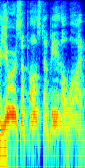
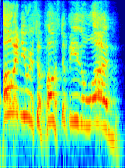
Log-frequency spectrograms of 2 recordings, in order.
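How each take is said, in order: First: Low, soft, much quieter movie-villain line; a hushed, heavy Vader-style delivery; Darth Vader impression. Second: High, shouted movie-villain lament; mock dramatic Jones. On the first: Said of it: "Darth Vader and Luke Skywalker". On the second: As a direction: overdramatic betrayed wail, hammed up. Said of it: "He's like".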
